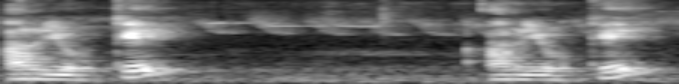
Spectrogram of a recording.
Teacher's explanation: the rising pitch invite The Listener to provide an answer and making it clear that the statement is a question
